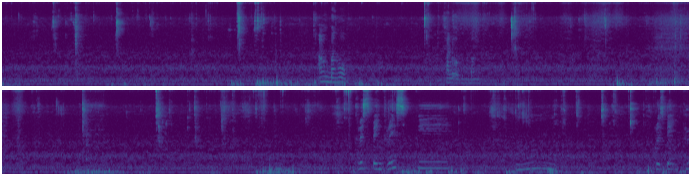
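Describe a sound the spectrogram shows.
Crispy chicken skin crackles and tears under fingers.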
